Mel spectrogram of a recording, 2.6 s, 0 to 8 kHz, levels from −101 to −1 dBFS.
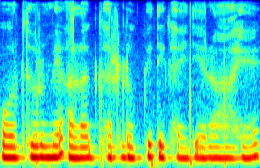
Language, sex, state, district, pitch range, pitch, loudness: Hindi, female, Arunachal Pradesh, Papum Pare, 190-200 Hz, 195 Hz, -15 LUFS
